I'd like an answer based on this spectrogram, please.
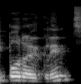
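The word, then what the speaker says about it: Bodø/Glimt: Yeah, your pronunciation seems pretty good, I think, Sia. Yes, definitely Bodo Glimt.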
